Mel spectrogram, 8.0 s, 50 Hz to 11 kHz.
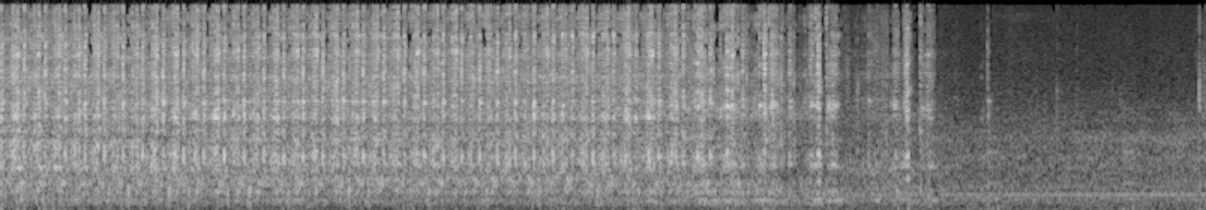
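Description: Antique hand-crank Singer Model 28K vibrating-shuttle sewing machine stitching through a sheet of paper, a rapid steady clatter of the needle and shuttle mechanism. It stops after about six seconds.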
